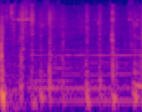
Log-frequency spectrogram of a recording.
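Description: Horse hooves clip-clop in the Kingdom Come: Deliverance video game, a steady rhythmic series of about six muffled thuds heard close, without speech.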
